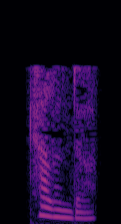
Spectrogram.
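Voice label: "calendar", English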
